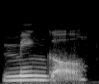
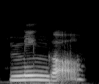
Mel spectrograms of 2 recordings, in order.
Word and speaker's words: mingle: guys um the word mingle mingle although you see a g-l-e ending all right it usually sounds like g-o-l mingle mingle okay uh-huh and then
